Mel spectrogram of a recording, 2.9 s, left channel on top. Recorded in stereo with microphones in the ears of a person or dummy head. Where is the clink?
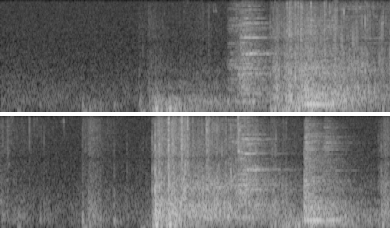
10° right (ahead or behind), 1.6 m.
